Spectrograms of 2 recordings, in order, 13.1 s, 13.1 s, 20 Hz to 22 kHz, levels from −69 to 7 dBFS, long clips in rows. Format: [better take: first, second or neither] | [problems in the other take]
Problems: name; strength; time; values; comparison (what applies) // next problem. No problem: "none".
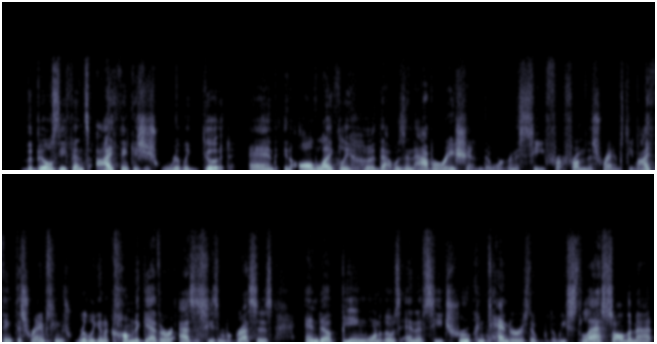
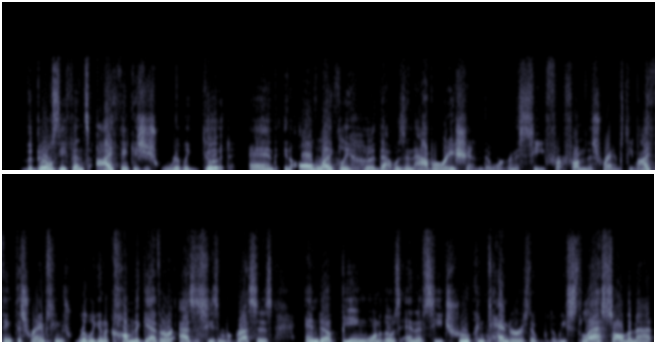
first | distortion; slight; 3% of the sound clipped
